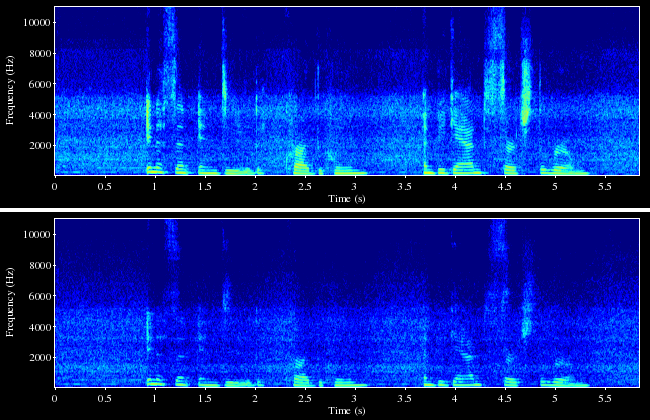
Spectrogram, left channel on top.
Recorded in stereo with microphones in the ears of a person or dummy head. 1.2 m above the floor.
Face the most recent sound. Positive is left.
turn(degrees=40)  # may be behind; listen again after turning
